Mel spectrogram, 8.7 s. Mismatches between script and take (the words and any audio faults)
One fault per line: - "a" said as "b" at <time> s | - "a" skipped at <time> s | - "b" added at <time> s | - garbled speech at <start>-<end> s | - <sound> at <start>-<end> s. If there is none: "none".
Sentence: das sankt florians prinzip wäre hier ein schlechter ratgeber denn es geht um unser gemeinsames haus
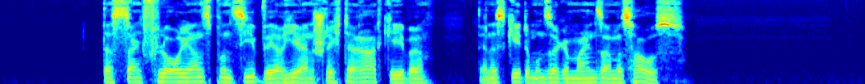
none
